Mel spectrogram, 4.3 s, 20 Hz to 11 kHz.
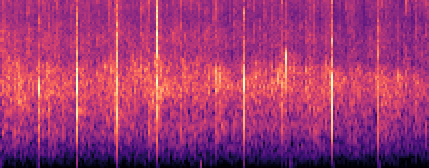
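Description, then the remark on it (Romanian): A church audience applauds steadily to thank a group of 12 volunteers from Timișoara who worked on building the church, a dense wash of clapping with sharper, rhythmic claps standing out about twice per second, as if part of the crowd claps in time. No one speaks. “Haideți să-i aplaudăm, haideți să le mulțumim pentru că au făcut o lucrare ca și aceasta”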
